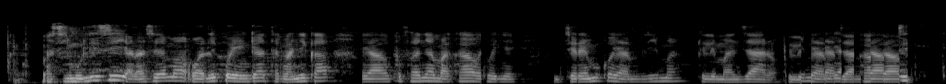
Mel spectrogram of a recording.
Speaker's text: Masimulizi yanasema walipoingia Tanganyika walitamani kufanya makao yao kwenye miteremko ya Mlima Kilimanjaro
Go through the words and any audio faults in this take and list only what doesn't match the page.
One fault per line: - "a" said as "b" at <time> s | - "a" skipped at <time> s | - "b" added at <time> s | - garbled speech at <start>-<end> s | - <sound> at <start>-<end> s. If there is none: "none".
- "walitamani" said as "yao" at 3.6 s
- "yao" skipped at 4.8 s
- garbled speech at 7.9-9.2 s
